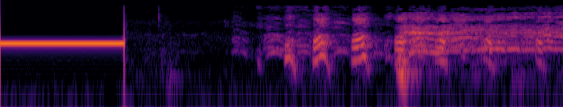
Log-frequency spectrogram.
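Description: A single loud, steady high-pitched beep lasts about half a second and cuts off abruptly; after a short pause, several people burst into laughter.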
